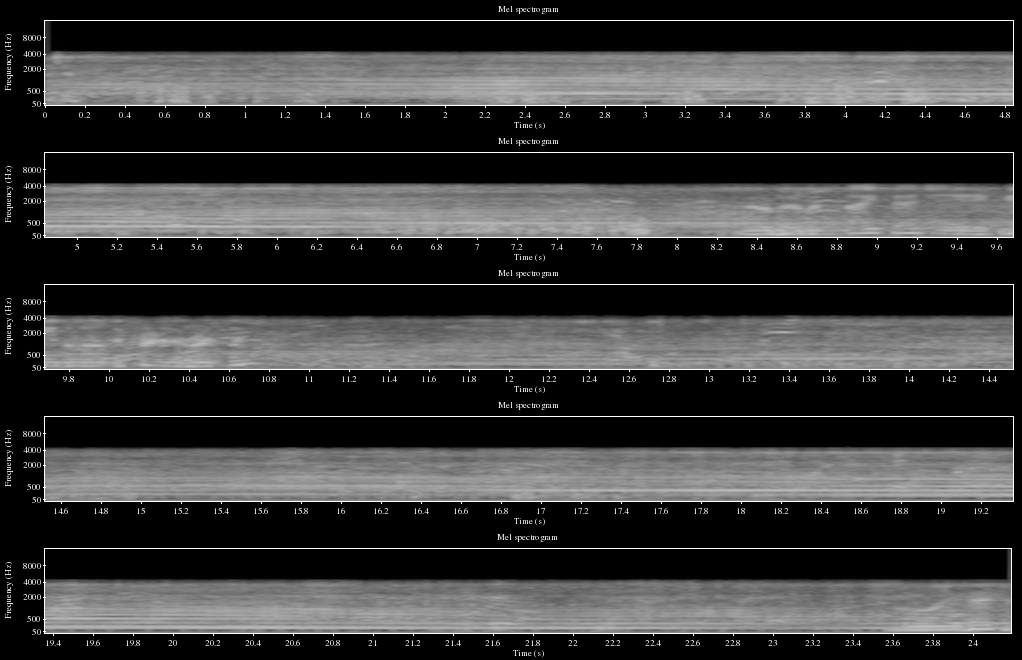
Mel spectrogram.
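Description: Radial engine of a large-scale radio-controlled aerobatic biplane running in flight. Its pitch slides slowly down and back up and its loudness swells and fades as the plane loops, turns and passes.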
